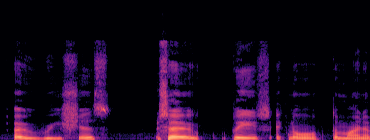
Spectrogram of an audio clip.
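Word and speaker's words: orishas: order to communicate and stay connected with their oshiras. This is Sophie from the future is pronounced oishas.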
